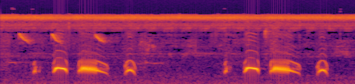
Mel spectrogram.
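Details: Spotted dove giving the full song sequence (chiêu, thúc, gù styles): a low, hollow phrase of four coos, short, then two drawn-out swelling notes, then short, delivered twice about three seconds apart. Faint high chirps early, a steady thin high whine throughout.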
